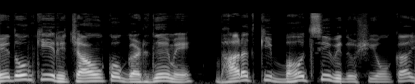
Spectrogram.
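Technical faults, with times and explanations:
Throughout, MP3 compression: the audio is cut off hard with nothing above about 11.3 kHz, and the damage is plainly audible, with that watery, swirly texture on the speech and smeared consonant attacks. This is likely from a lossy MP3 encode that ran short of bits. The sound fits something around 54 kbps, where the encoder lops off the top band and lets weak frequency lines flicker on and off between frames.
3.41 s to 4.15 s, one channel drops out: right after "में भारत की बहुत" the speech suddenly falls by about 6 dB and stays down until the clip ends. The likely cause is one stereo channel going silent. Once the channels are summed to mono, the material shared by both loses half its contribution, which produces that abrupt 6 dB step. Anything carried only in the lost channel vanishes entirely.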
